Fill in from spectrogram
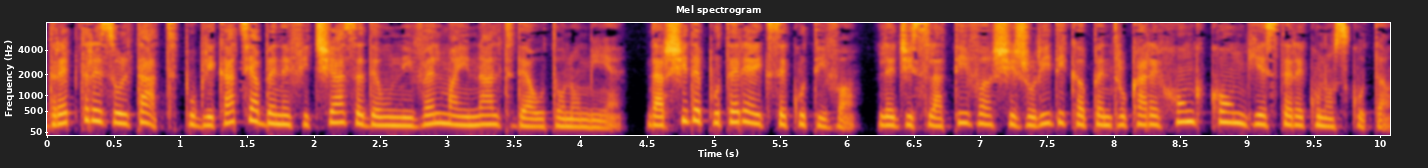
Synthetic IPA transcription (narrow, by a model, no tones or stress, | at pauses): d̪ɾe̞p̚t̪re̞zult̪at̪publikat̪siabe̞ne̞fit͡ʃiazəd̪e̞unːive̞lmajɨnalt̪d̪e̞aut̪o̞no̞mije̞̰ | d̪arʃid̪e̞put̪e̞ɾeaeɡz̥e̞kut̪ivə̰ | le̞d͡ʒislat̪ivəʃiʒuɾid̪ikəpe̞nt̪ɾukaɾe̞ho̞ŋɡkʰo̞ŋɡje̞st̪e̞ɾe̞kuno̞skut̪ə̰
